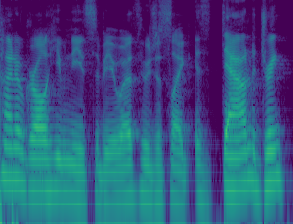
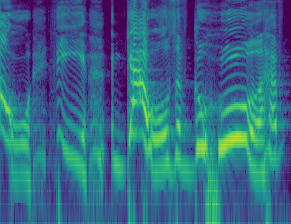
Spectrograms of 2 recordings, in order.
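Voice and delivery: cringe millennial voice; 11 semitones higher, 13 dB louder, slower than usual. Retold or imitated. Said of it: "making fun of millennial cringe videos".

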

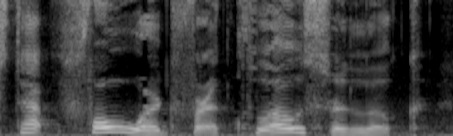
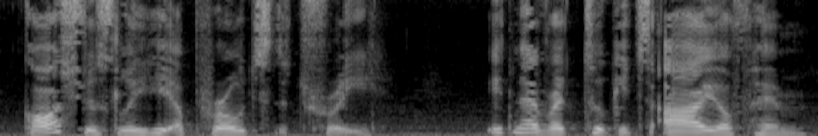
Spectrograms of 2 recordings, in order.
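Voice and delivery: ordinary delivery, nothing marked

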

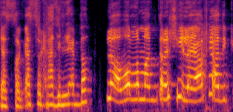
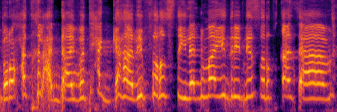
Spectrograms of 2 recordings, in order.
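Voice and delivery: usual speaking voice

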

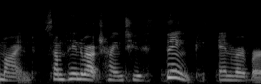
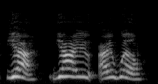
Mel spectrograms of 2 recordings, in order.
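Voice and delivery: much higher, louder stammering rush; sudden urgency; 7 semitones higher, 9 dB louder than usual. A narrator's reading. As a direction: blurt it before the line is cut. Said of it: "his voice quickened with sudden urgency".

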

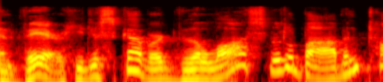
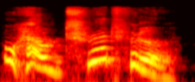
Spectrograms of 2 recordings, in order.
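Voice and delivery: high, dismayed mother bird; high-pitched dismay; crying out in dismay; 13 semitones higher than usual. A narrator's reading. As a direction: cry out in storybook alarm, pitched high. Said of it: "cried Missus Bob".

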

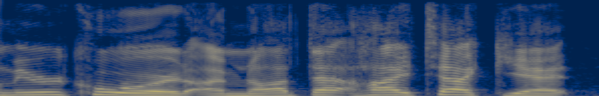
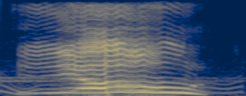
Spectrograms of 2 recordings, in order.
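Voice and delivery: high, loud whiny cries; half-crying protest; wailing distress; 12 semitones higher, 13 dB louder, slower than usual. Real, not acted. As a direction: wail over lost petals. Rose losing petals.

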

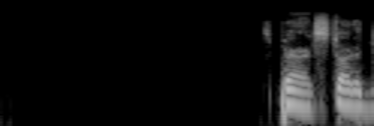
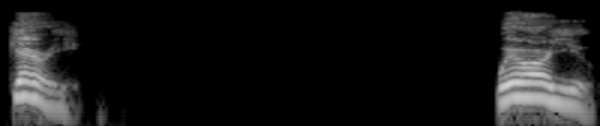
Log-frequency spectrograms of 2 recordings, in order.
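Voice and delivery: louder, higher call into the dark building; crying out; 4 semitones higher, 8 dB louder than usual. Retold or imitated. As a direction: call out for a lost son, loud and high. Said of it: "started crying out".

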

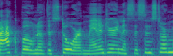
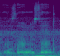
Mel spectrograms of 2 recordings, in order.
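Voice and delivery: "I just don't understand" in a breathless whisper; exhausted whispered repeat; 17 dB quieter, much faster than usual. Real, not acted. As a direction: fade it to a whisper.

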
